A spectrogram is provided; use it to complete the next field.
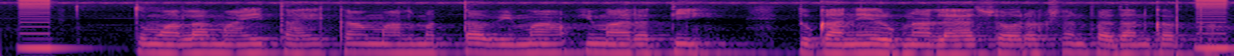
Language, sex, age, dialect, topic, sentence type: Marathi, male, 25-30, Varhadi, banking, statement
